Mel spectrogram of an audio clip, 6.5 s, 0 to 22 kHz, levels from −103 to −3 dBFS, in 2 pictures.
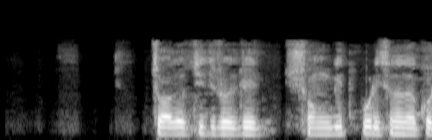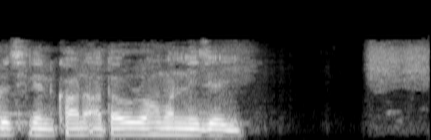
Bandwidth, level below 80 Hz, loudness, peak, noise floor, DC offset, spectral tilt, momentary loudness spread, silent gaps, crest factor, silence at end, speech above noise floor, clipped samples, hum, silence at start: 7.8 kHz; -64 dBFS; -18 LUFS; -4 dBFS; under -90 dBFS; under 0.1%; -6.5 dB/octave; 11 LU; none; 16 dB; 0 s; over 73 dB; under 0.1%; none; 1.15 s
